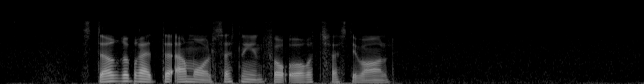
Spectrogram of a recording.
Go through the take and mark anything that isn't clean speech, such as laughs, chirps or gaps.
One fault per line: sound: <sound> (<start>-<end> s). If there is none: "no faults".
no faults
